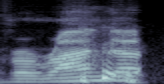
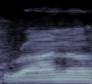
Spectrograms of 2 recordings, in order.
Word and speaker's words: Vrana: Jakub Vrana avoids arbitration with a 3-year deal. So Rana, I think it's Rana or Reina. The V is silent.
